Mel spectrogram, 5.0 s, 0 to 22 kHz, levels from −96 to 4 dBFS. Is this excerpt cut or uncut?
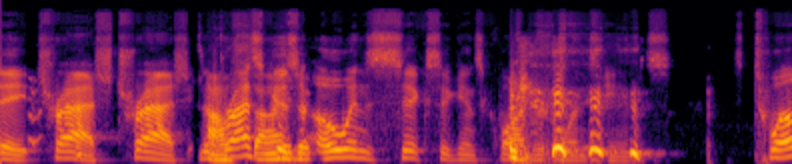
cut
